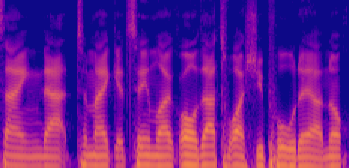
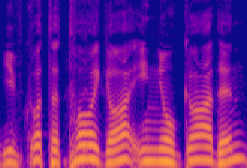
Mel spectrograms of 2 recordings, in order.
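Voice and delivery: mock South African accent, higher; 6 semitones higher, 3 dB louder than usual. Doing a South African accent for a joke: put-on South African accent. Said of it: "let us know what you thought of our accent".

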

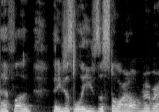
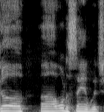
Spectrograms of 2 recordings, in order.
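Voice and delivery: mock slow, dazed, spaced-out stoner voice. Retelling a man coming into the store for a sandwich, imitating a high guy. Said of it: "just high as shit".

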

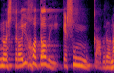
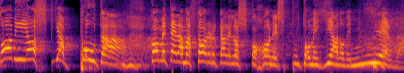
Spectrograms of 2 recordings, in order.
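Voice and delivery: loud, shrill, exasperated shouting; 6 semitones higher, 8 dB louder than usual. Speaker recalls yelling at five-year-old Toby over his dinner, retelling a yell. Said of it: "Y ya grito".

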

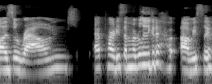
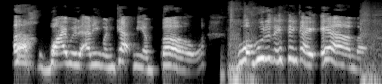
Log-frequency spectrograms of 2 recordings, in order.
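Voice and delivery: mock scornful, offended, disgusted disbelief; 4 semitones higher than usual. Retelling own reaction to a gifted bow at a party: imitating own disgusted past self. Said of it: "being like".

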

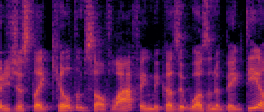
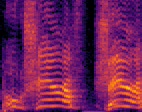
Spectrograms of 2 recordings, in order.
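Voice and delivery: put-on loud, high old-prospector holler; 10 dB louder than usual. Quoting a Blazing Saddles line: Gabby Hayes-style western voice. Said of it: "those kind of Gabby Hayes characters".

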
